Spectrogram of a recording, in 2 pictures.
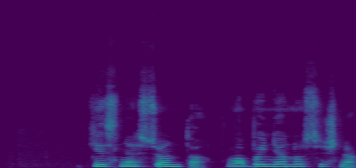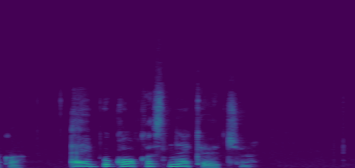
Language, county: Lithuanian, Kaunas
